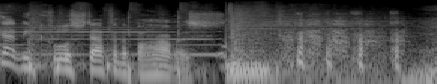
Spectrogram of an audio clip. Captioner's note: laughs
